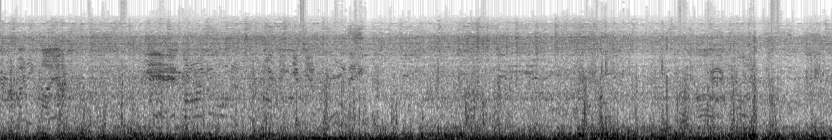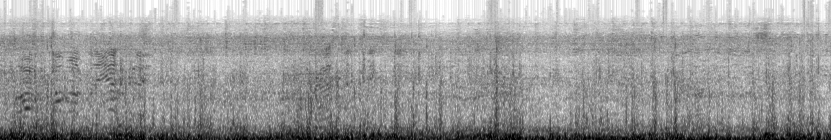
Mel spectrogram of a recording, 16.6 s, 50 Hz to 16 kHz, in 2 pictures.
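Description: Inside the cabin of a Mazda NA MX-5 driving at road speed: a steady low drone of the four-cylinder engine mixed with road and wind noise.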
